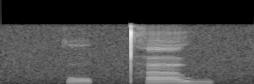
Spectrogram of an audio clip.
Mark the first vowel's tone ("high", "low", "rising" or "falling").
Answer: low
